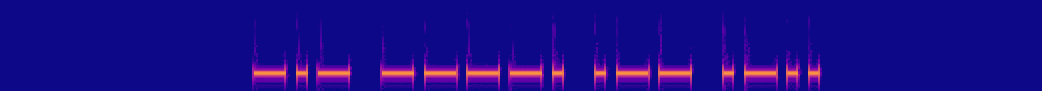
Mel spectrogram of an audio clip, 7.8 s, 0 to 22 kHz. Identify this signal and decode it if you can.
Morse code, heard as a keyed tone, about 15 wpm, 700 Hz. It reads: K9WL
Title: USA Call Signs - 4 Characters - Repeated 2x - 15wpm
